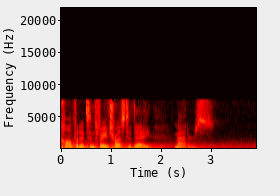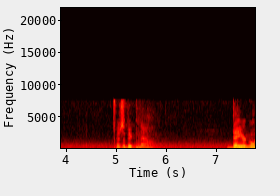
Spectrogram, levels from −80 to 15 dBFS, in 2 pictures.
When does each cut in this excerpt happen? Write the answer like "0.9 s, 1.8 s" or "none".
1.0 s, 1.3 s, 5.4 s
